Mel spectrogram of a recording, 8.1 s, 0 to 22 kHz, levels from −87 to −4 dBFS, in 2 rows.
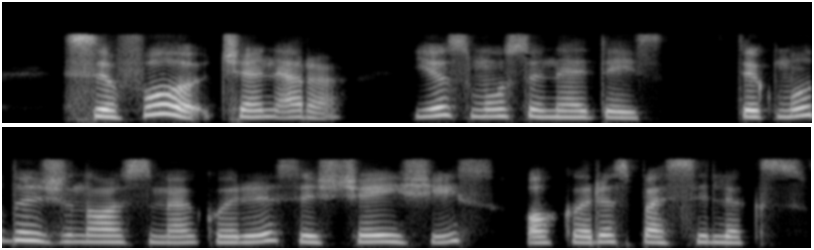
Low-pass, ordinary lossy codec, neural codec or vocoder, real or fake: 7.2 kHz; MP3, 48 kbps; codec, 16 kHz, 0.7 kbps, FocalCodec; fake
